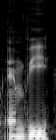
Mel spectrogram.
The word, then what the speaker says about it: MV: Wie ich gerade eben schon gesagt habe, mein eigentlicher Name ist Mariano MV. Das äh, sind meine Initialen MV, englisch ausgesprochen.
